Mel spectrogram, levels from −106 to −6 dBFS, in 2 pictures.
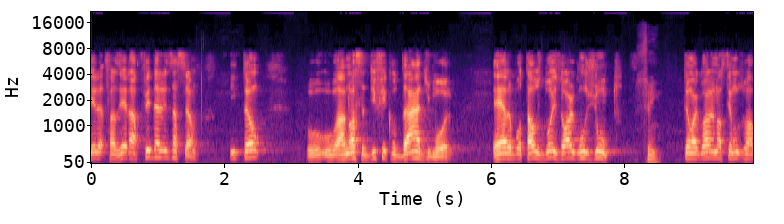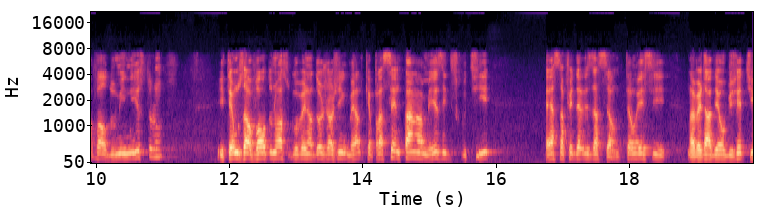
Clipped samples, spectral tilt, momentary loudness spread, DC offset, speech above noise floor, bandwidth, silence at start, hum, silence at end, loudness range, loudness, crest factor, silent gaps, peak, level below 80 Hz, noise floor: under 0.1%; -4 dB/octave; 15 LU; under 0.1%; 42 dB; over 20 kHz; 0 s; none; 0 s; 4 LU; -21 LUFS; 20 dB; none; -2 dBFS; -68 dBFS; -63 dBFS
